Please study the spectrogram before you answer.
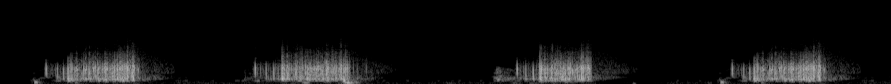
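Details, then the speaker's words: Four breaths carrying bursts of short crackling pops, about 27 breaths a minute: lung crepitations (crackles). "next up are crepitations which are also called as crackles and this is how they sound"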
